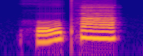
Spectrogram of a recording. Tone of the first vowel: rising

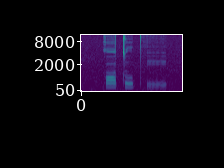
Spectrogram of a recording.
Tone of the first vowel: high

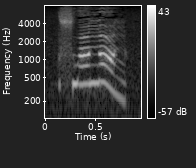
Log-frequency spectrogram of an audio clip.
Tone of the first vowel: high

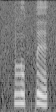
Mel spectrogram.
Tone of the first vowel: high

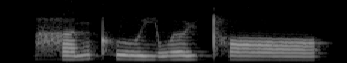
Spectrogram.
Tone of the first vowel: rising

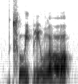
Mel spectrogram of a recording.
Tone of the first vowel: rising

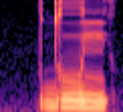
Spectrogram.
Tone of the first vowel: low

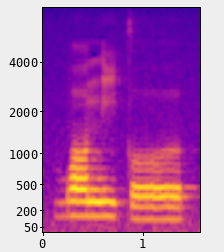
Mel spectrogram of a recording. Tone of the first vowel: low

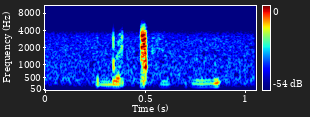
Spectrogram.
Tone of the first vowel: low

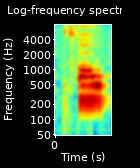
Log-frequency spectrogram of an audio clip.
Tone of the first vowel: low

